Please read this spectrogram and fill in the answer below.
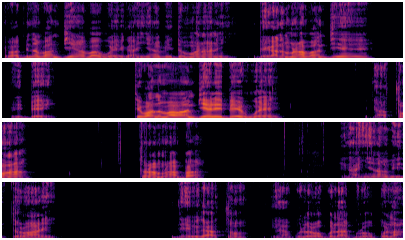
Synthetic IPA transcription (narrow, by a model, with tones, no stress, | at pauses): ḛ˨˦wa˨bi˦na˦ba˨m̩˦bi˦ɛ̃˦a˦ba˦˨wɛ˨˦˨ɡa̰˨ɲɛ˦na˦be˨do˨ma˦na˦ɾĩ˦˨bɛ˨ɡa˨na˦ma˦ɾa˦ba˨m˦bi˦ɛ̃˦ | ɾe˨bɛ˨ | te˦a˨na˦m˦a˦βa˨m̩˨˦bi˦ɛ̃˦ɾe˦bɛ˦˨wɛ˨˦ | e˨ɡa̰˨to˦ɾã˦˨ | to˦ɾã˨m˨ɾa̰˨˦ba˦ | ḛ˨ɡa̰˨ɲẽ˨˦a˦be˨do̰˨ɾo˨a̰˨ɾḭ˨ | dɛ̰̃˨we˦ka˨tõ˦e˨ɡa˨ɡ͡bo˨lo˨ɾo˨ɡo˦la̰˨ɡ͡bo˨ɾo̰˨ɡo˦la˨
